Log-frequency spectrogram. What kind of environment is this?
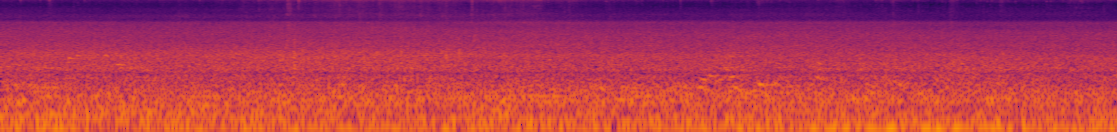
street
